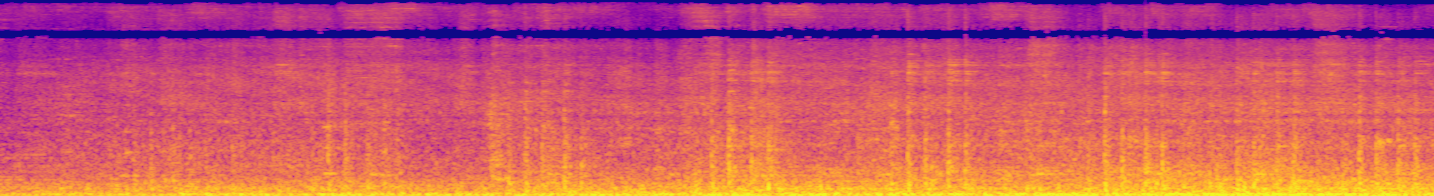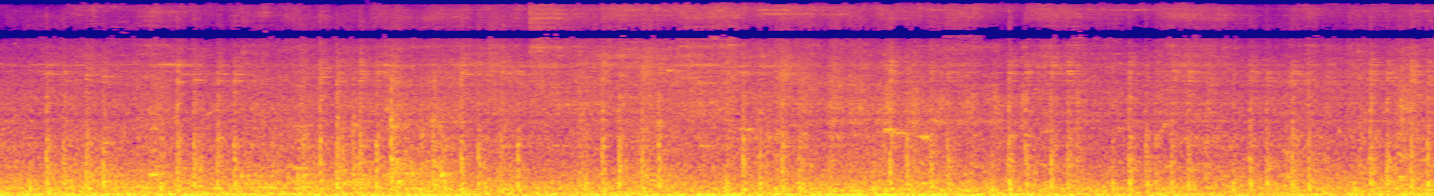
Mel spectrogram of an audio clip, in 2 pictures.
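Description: Freight cars of a manifest train, covered hoppers then tank cars, rolling past: a steady low rumble with rapid clicking of steel wheels over the rail joints, a little louder after the first few seconds.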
